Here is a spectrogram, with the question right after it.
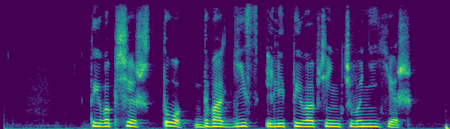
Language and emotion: Russian, angry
